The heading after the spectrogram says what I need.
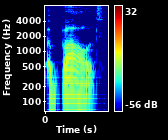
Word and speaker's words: about: So in the word about syllable about is stressed which is the second syllable.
